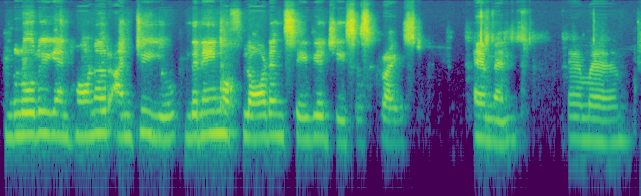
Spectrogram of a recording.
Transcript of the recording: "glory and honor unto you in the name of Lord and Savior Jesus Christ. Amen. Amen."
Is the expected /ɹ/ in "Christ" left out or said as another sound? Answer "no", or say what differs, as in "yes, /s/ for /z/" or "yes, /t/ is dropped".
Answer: no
